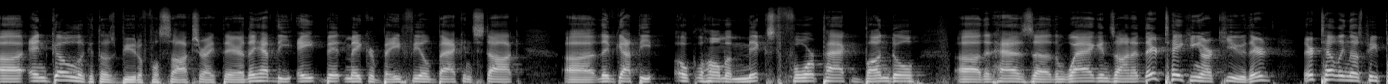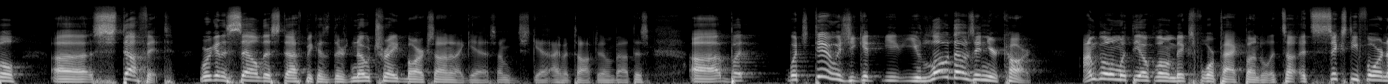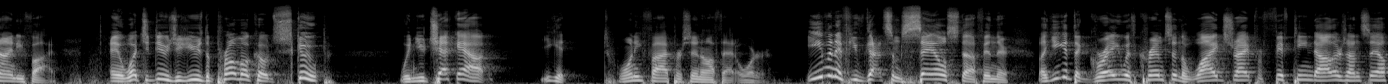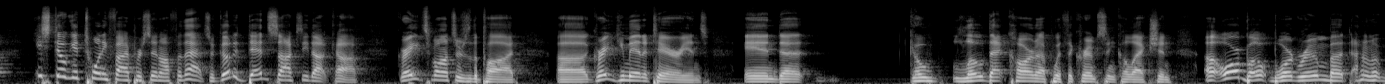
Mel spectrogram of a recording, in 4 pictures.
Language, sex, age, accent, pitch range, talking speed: English, male, 30-49, American, 120-190 Hz, 195 wpm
